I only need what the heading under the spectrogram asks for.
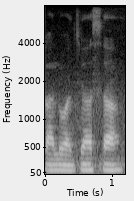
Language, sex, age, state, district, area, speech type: Goan Konkani, male, 18-30, Goa, Murmgao, urban, spontaneous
